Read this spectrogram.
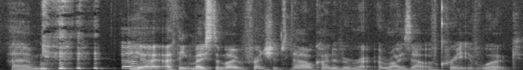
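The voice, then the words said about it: Strained, fading voice. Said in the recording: “I'm losing my voice, but I'm so emotional.”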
